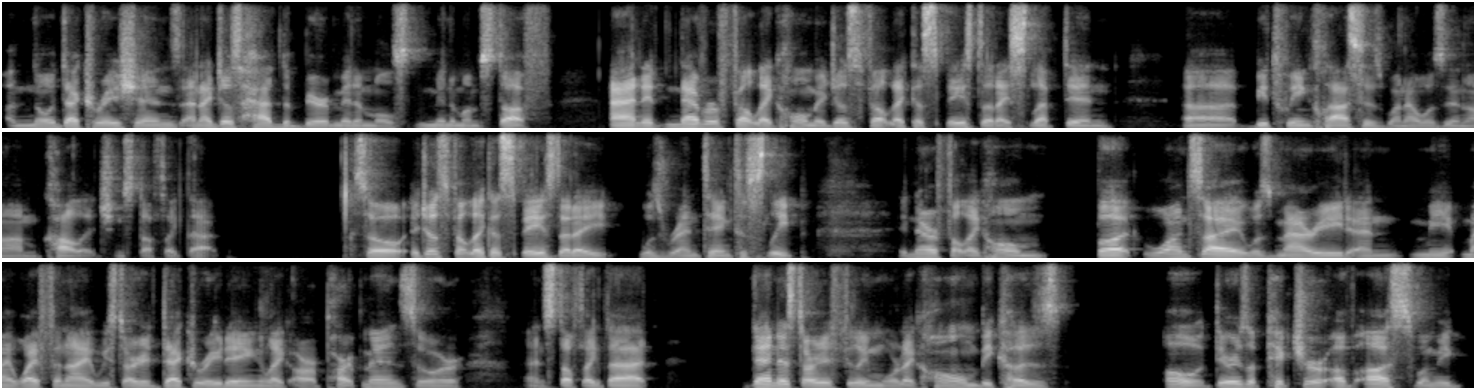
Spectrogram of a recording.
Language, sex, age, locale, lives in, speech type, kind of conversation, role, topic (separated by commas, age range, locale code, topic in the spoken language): English, male, 35-39, en-US, United States, conversation, unstructured, none, How has your sense of home evolved from childhood rooms to the spaces you choose now?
